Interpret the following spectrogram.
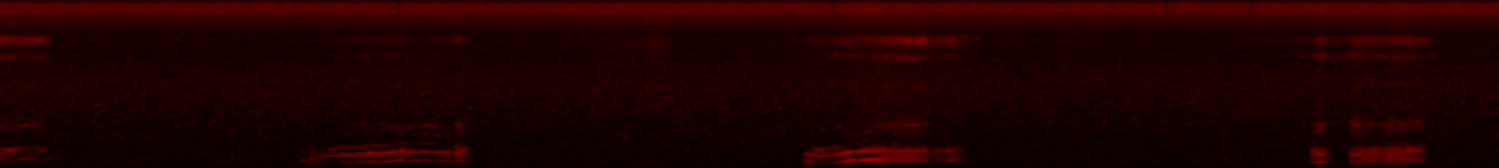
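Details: Pet cat sleeping upside down after a tummy rub, giving soft snores in a quiet room: three rasping, slightly wavering snores about three seconds apart, the last one short and broken.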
